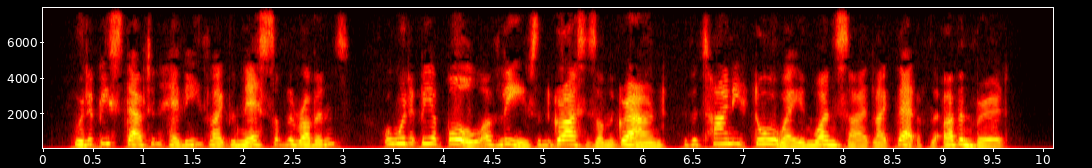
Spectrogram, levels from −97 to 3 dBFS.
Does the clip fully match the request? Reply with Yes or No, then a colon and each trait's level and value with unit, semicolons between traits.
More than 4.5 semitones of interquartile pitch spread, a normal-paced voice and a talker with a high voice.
No: average, 5.0 semitones; fast, 220 wpm; high, 225 Hz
